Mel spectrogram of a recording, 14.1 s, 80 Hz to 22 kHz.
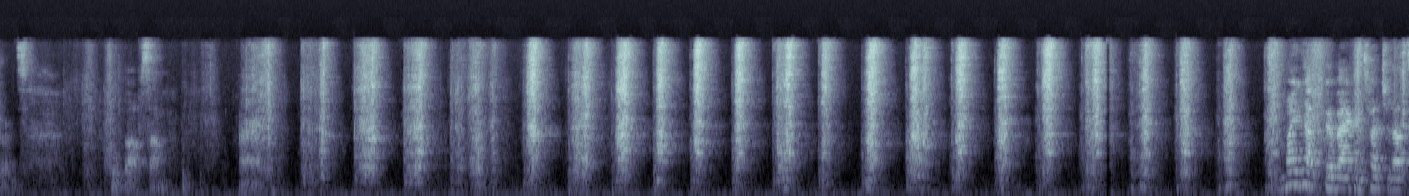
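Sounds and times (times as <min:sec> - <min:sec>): sanding block rasping: 0:08.6 - 0:14.0.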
